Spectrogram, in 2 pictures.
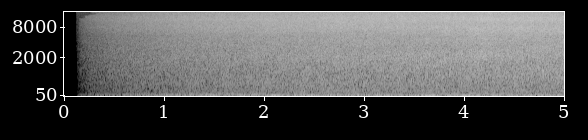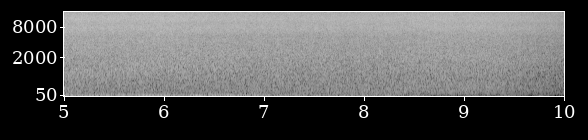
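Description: A steady rushing noise with a low rumble beneath it, fading in over the first second or so and beginning to fade out near the end.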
